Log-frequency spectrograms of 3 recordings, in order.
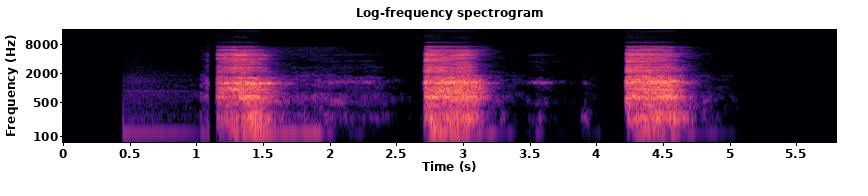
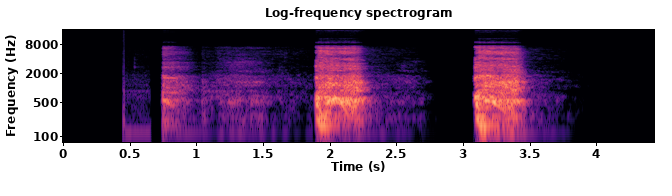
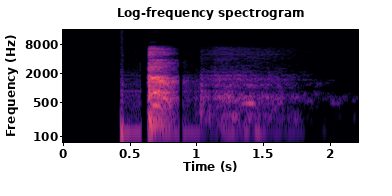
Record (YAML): exhalation_length: 5.8 s
exhalation_amplitude: 25697
exhalation_signal_mean_std_ratio: 0.41
three_cough_length: 4.4 s
three_cough_amplitude: 27979
three_cough_signal_mean_std_ratio: 0.36
cough_length: 2.2 s
cough_amplitude: 7470
cough_signal_mean_std_ratio: 0.29
survey_phase: alpha (2021-03-01 to 2021-08-12)
age: 65+
gender: Male
wearing_mask: 'No'
symptom_none: true
smoker_status: Never smoked
respiratory_condition_asthma: false
respiratory_condition_other: false
recruitment_source: REACT
submission_delay: 1 day
covid_test_result: Negative
covid_test_method: RT-qPCR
